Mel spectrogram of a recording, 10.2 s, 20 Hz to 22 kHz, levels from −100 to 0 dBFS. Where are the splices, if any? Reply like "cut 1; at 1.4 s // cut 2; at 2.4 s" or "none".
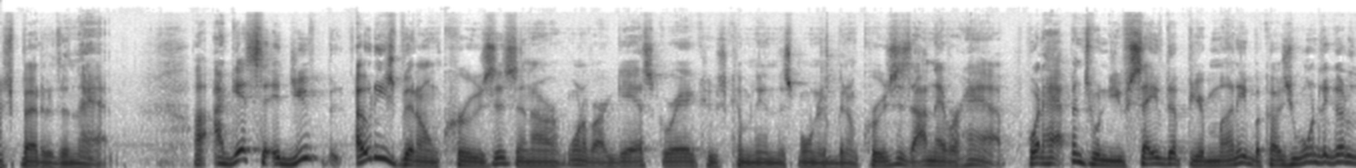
cut 1; at 7.6 s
